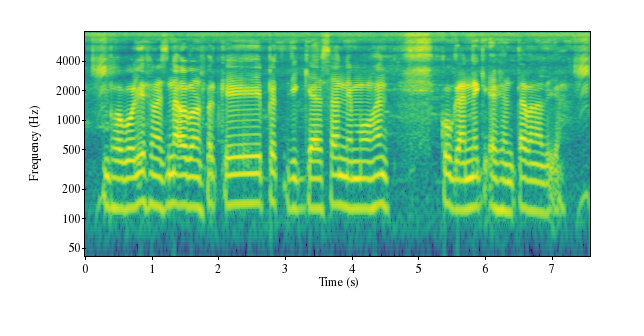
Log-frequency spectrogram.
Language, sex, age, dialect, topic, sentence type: Hindi, male, 18-24, Kanauji Braj Bhasha, agriculture, statement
